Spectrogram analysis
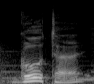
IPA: gʊːtə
